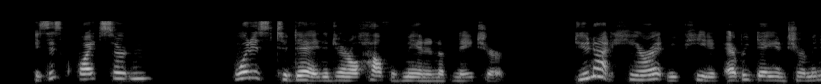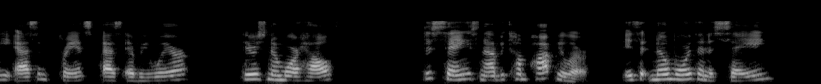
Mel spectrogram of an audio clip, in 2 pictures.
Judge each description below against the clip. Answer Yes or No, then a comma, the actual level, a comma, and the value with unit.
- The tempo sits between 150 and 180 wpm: Yes, average, 175 wpm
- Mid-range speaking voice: No, high, 215 Hz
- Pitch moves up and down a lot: Yes, wide, 5.7 semitones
